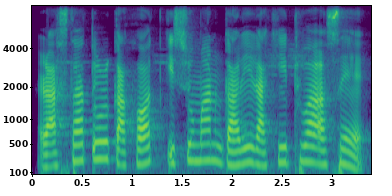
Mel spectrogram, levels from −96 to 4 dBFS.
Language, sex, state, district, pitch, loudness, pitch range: Assamese, female, Assam, Kamrup Metropolitan, 220 Hz, -18 LUFS, 195-245 Hz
